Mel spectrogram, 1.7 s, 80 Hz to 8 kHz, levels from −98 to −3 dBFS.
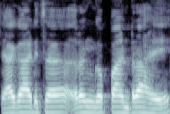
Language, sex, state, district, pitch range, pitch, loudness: Marathi, male, Maharashtra, Pune, 135-145 Hz, 140 Hz, -14 LUFS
